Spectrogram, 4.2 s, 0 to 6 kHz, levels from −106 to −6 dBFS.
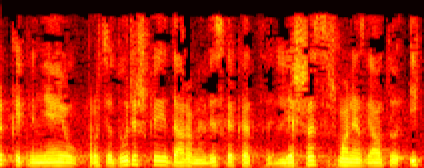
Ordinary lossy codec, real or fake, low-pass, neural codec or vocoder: MP3, 24 kbps; real; 5.4 kHz; none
